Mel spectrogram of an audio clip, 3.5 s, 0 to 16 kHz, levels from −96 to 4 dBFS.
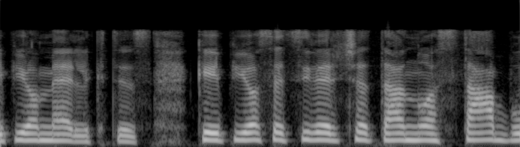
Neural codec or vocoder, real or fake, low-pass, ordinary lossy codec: none; real; 7.2 kHz; AAC, 64 kbps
